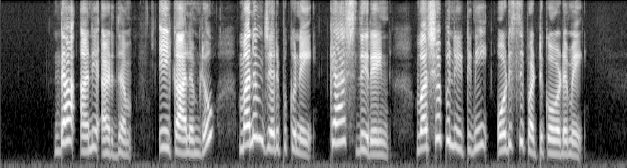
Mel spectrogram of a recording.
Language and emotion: Telugu, neutral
